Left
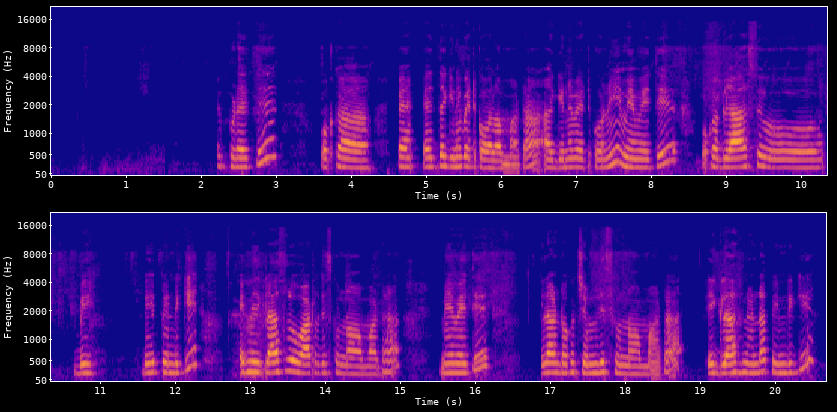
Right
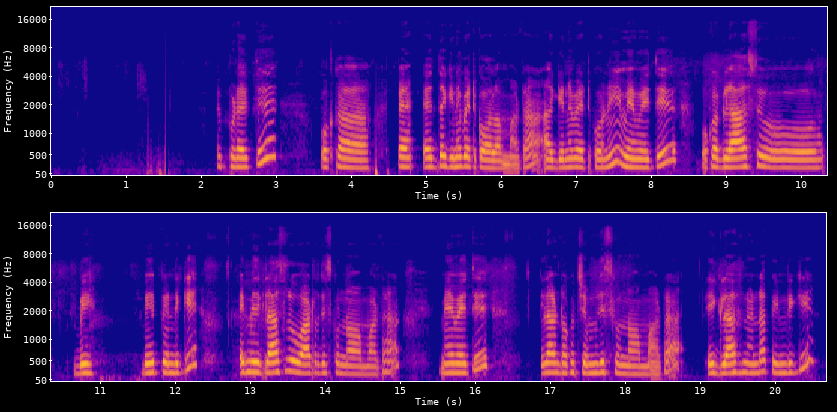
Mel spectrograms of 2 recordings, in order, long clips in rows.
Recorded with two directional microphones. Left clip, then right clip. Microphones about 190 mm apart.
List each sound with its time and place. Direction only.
2.1 s speech: 40° right (ahead or behind)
